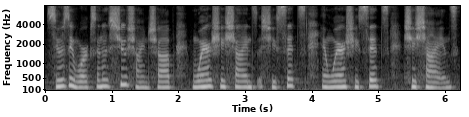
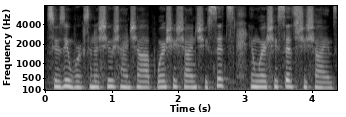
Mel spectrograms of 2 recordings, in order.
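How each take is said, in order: First: It is said at a moderate pace. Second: It is said at a very fast pace.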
